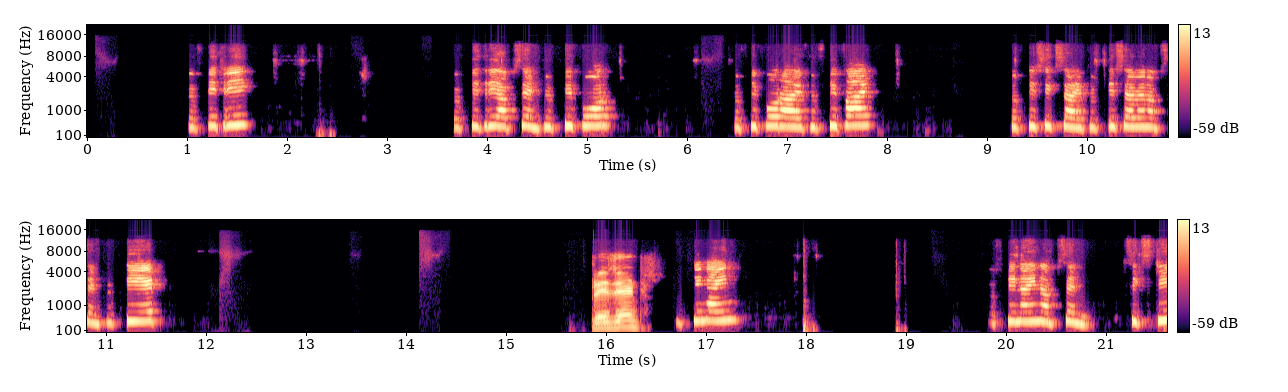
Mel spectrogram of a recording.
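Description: A woman speaks calmly close by in short phrases with pauses.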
